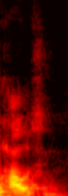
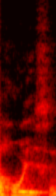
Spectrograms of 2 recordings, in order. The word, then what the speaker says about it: Huijsen: e do outro o Hausen, né? Eu falava Huijsen, né, mas eu acho que é Hausen, né, pelo visto, né, que eu vi muitos comentaristas comentando desse jeito o nome dele, né?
